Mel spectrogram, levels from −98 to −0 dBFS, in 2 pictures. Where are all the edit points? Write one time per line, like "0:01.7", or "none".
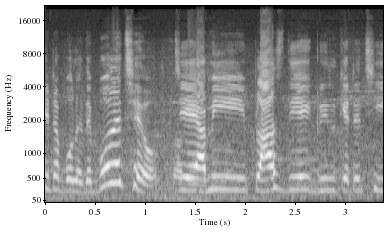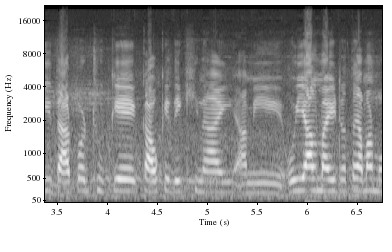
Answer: none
